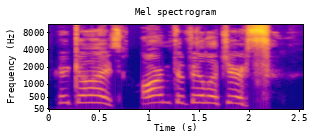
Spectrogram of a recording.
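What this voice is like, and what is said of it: Yelling. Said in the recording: “I'm yelling”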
